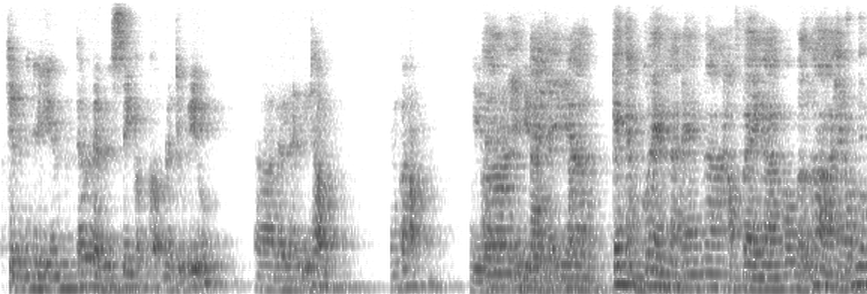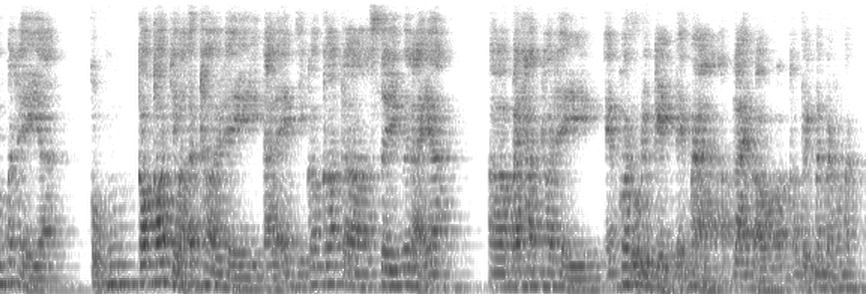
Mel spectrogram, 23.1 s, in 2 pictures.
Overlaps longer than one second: present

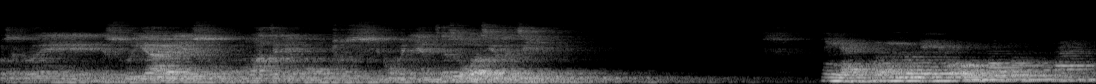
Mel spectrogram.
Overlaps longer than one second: none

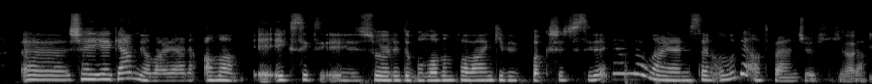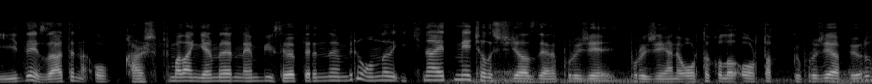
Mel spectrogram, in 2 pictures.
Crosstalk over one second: none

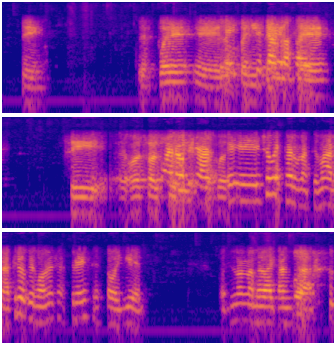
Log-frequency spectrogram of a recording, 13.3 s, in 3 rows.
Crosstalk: present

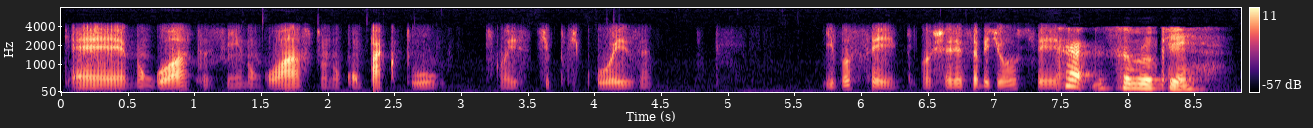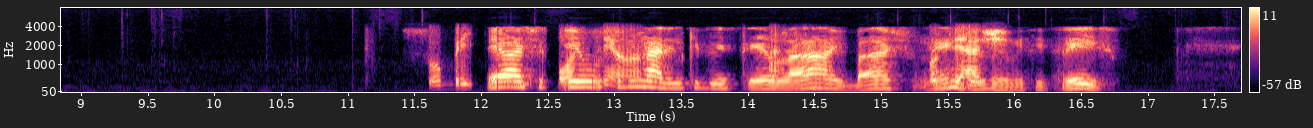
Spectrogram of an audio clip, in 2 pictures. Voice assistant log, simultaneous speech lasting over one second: present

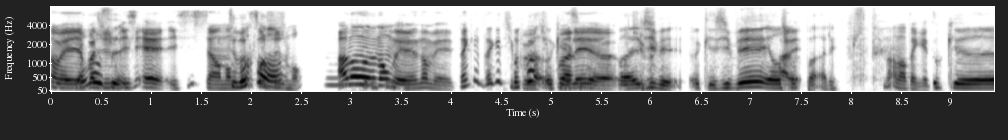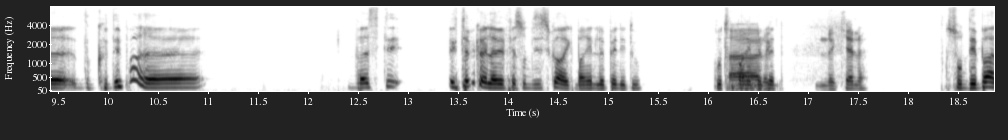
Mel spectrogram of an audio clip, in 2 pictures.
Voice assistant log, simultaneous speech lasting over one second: present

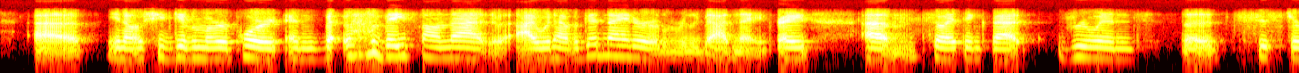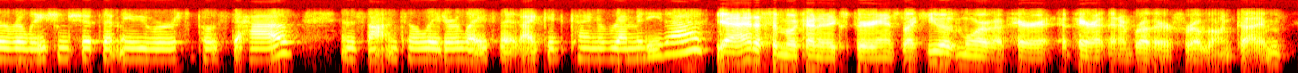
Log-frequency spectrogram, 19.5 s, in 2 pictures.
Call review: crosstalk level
none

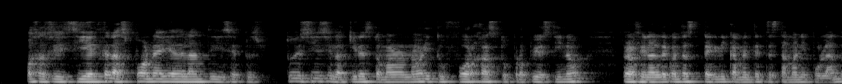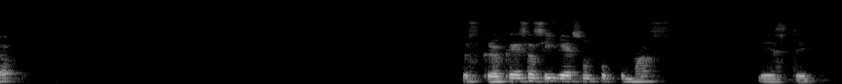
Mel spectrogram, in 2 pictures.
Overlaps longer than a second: none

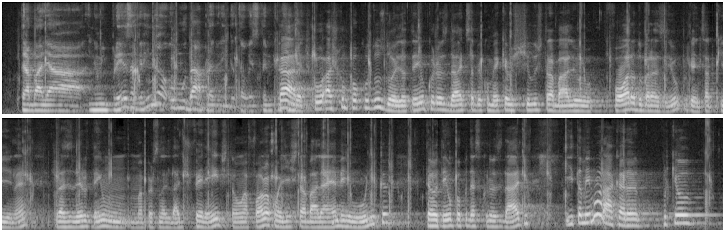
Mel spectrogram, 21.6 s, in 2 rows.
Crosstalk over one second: none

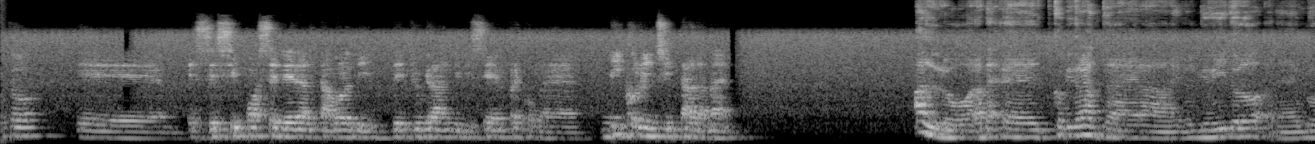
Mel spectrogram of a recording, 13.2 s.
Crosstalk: none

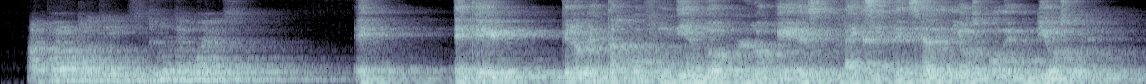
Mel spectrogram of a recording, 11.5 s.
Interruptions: none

